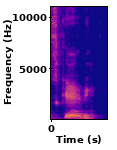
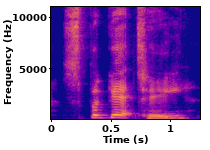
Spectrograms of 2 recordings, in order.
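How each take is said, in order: First: The word is clipped to two syllables. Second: The word is said with all three syllables. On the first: The speaker calls it wrong. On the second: The speaker calls it right.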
